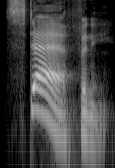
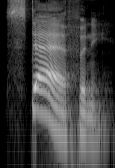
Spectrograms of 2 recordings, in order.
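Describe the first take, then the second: First: Only the first vowel is full; others are weak. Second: Only the first vowel is full; others are weak.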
